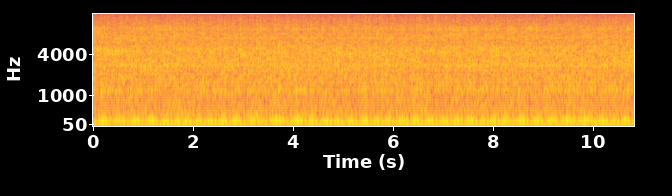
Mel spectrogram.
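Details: Freshly built 96-inch V-twin with Edelbrock heads on an engine run stand, cycled through revs before going in the bike; stand shakes at lower revs; deep, steady lumpy beat at low fast idle, no knocks or clatter; normal idle.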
